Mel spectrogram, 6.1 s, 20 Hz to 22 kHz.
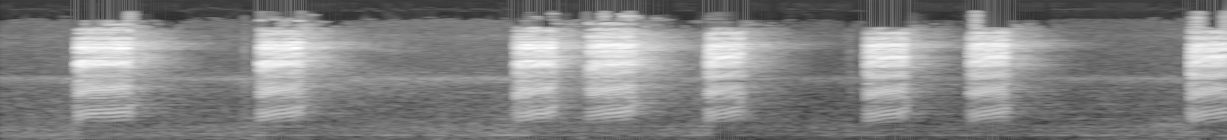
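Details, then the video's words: Harsh shrike calls for luring birds to a trap: about nine grating notes, several doubled in rapid succession, irregularly spaced over six seconds with a steady low hum. "Tiếng chim bách thanh chuẩn mp3 cho loa bẫy"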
